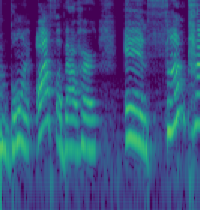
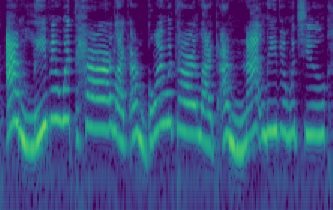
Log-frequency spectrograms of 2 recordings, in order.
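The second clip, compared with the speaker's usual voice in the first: defiant; 6 semitones higher than usual. Retold or imitated. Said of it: "So I end up being like".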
